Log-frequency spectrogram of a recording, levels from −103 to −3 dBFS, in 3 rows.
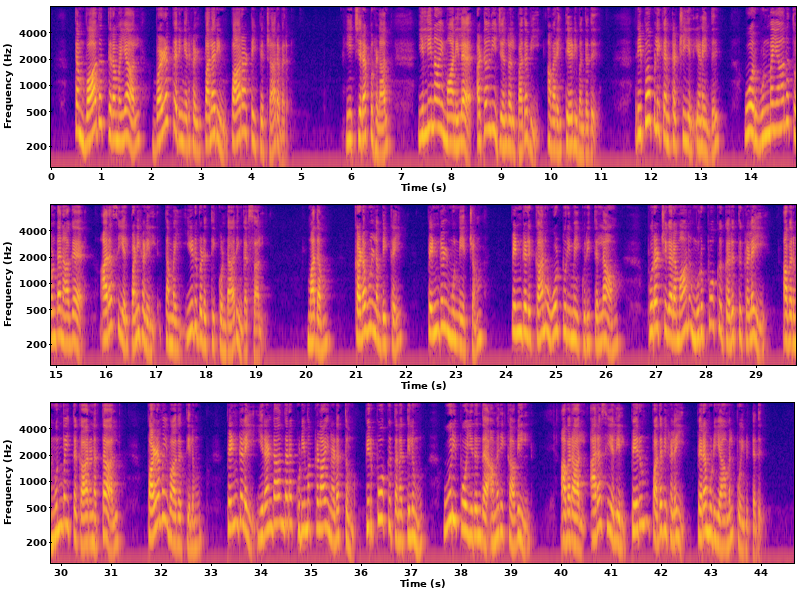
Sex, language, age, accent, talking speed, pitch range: female, Tamil, 50-69, native, 75 wpm, 180-270 Hz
